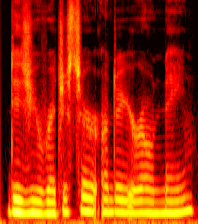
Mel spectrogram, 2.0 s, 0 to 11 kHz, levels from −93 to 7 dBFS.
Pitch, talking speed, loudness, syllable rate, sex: 180 Hz, 210 wpm, -17 LUFS, 5.6 syllables/s, female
